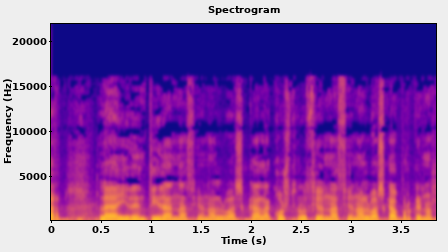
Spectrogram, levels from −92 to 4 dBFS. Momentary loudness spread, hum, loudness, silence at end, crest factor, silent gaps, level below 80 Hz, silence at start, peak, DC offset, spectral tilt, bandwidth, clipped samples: 5 LU; none; -18 LUFS; 0 s; 16 dB; none; -32 dBFS; 0 s; 0 dBFS; under 0.1%; -7 dB/octave; 16.5 kHz; under 0.1%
